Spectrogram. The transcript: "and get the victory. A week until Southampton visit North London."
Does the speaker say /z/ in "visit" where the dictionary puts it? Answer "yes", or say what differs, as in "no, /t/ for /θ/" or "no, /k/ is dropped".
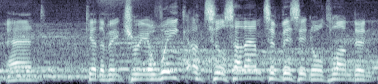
yes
